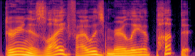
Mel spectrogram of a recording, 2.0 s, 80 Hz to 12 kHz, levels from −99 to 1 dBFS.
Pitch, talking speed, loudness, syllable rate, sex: 150 Hz, 245 wpm, -16 LUFS, 6.5 syllables/s, male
